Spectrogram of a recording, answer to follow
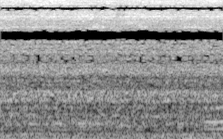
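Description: Hot-air rework station blowing a steady hiss of hot air from its nozzle onto a phone logic board, heating the solder of a tiny capacitor being replaced on a shorted line.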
